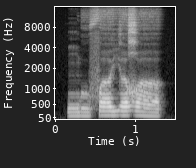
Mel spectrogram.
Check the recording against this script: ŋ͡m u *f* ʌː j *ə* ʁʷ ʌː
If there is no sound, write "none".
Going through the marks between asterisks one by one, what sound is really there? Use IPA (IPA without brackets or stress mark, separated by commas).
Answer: f, ə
